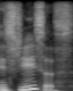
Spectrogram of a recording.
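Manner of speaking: emotional, choked-up voice catching. Describing the afterword of a book about life's great romance, getting choked up. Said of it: "I'm gonna get choked up".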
